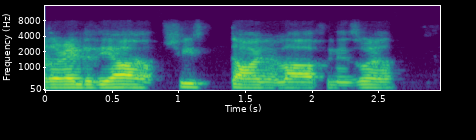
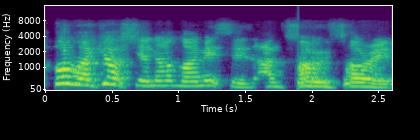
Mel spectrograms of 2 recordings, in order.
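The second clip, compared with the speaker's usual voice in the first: high-pitched, flustered retold apology; 6 semitones higher than usual. Husband apologising to a stranger he took for his missus, flustered. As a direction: imitate yourself apologising in a panic, pitched up. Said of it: "like that".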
